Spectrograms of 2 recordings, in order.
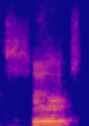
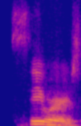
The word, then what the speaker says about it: Siewers: host beyond booyah I have with me sewers pronounce the last name sewers of sours serves no it's like the CC worse C words okay which is perfect because you've written books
